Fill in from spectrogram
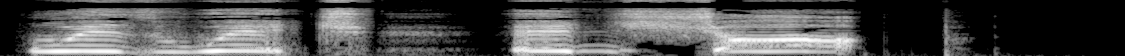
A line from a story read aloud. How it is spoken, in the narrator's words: he wailed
